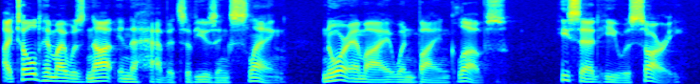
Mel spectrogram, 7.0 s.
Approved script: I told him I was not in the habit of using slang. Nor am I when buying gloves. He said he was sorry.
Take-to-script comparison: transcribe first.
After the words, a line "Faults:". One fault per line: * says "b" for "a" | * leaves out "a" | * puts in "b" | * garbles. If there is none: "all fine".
I told him I was not in the habits of using slang. Nor am I when buying gloves. He said he was sorry.
Faults:
* says "habits" for "habit"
